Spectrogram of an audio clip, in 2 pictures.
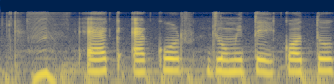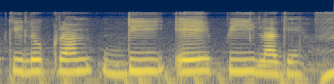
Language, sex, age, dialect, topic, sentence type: Bengali, female, 18-24, Northern/Varendri, agriculture, question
